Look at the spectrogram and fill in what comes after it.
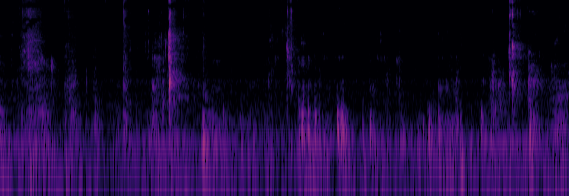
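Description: Faint chewing of a mouthful of shrimp boil, with a few short wet clicks, the clearest about a second and a half in and near the end.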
